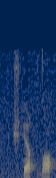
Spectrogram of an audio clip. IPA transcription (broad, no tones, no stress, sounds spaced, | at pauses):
t͡ʃʰ e q dˤ ə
